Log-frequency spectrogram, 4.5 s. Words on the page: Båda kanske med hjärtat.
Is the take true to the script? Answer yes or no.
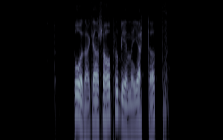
no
